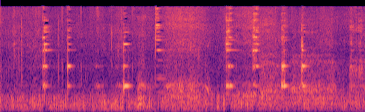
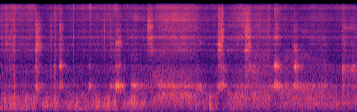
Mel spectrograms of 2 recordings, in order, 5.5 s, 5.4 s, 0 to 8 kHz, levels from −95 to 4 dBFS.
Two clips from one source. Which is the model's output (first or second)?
second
